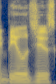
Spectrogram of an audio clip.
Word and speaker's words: Betelgeuse: one night, I pointed out the actual star Betelgeuse, which is not pronounced Betelgeuse. Am I correct on that? How is it officially pronounced? How fancy you are. I know plenty of astronomers who just say Betelgeuse because they don't want to sound kind of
